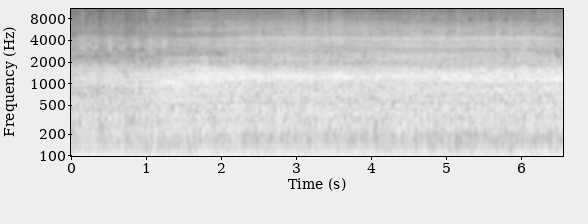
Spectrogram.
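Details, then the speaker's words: VW T25/T3 Devon camper on Weber IDF carbs with no choke, fresh cold start: even, steady low idle with no ticking or stumbling. Oil pressure and alternator lights are out. "Obviously oil pressure light, alternator light is out, and that's completely fresh cold start."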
